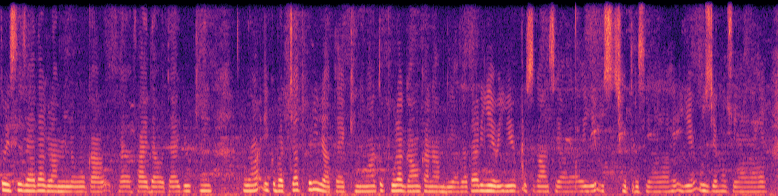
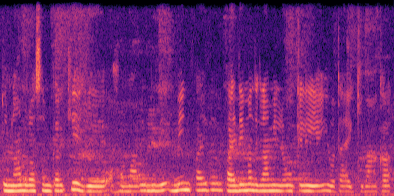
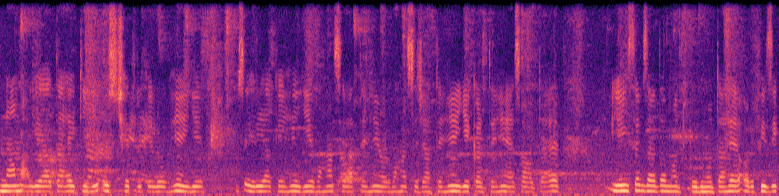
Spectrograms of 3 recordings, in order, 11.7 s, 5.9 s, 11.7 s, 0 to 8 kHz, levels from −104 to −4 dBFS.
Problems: constant background noise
